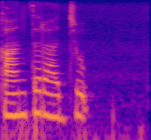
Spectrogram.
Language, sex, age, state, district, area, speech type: Kannada, female, 30-45, Karnataka, Tumkur, rural, spontaneous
